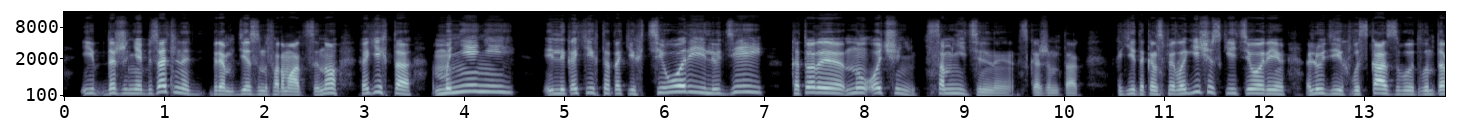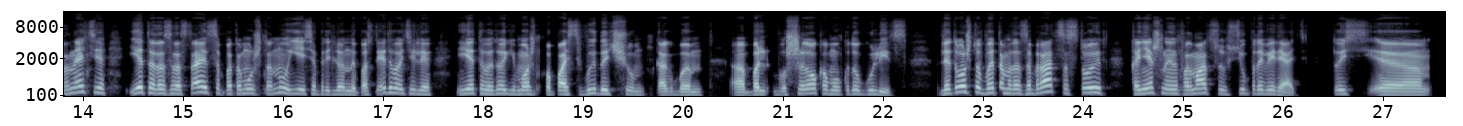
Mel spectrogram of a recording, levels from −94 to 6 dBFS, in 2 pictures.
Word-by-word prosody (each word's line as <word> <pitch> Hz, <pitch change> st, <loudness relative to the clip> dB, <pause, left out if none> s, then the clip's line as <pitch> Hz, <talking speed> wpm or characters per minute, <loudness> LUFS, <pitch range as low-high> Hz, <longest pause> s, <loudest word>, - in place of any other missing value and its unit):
И 190 Hz, +1 st, -5 dB
даже 185 Hz, +1 st, 0 dB
необязательно 185 Hz, +3 st, +2 dB, 0.2 s
прям 150 Hz, -3 st, +2 dB
дезинформации, 140 Hz, -4 st, -1 dB
но 195 Hz, +5 st, +1 dB, 0.2 s
каких-то 190 Hz, -5 st, +2 dB, 0.2 s
мнений 245 Hz, -, 0 dB, 0.2 s
или 175 Hz, +1 st, -2 dB
каких-то 190 Hz, +1 st, -3 dB
таких 170 Hz, -2 st, -5 dB
теорий 235 Hz, +1 st, +2 dB
людей, 225 Hz, +6 st, -3 dB, 0.2 s
которые 205 Hz, 0 st, +5 dB
ну 210 Hz, +3 st, -2 dB
очень 195 Hz, -5 st, -2 dB
сомнительные, 125 Hz, -, -6 dB
скажем 110 Hz, -2 st, -8 dB
так. 100 Hz, 0 st, -7 dB, 0.3 s
Какие-то 160 Hz, +3 st, -4 dB
конспирологические 190 Hz, -, -2 dB
теории, 170 Hz, -2 st, +1 dB, 0.2 s
люди 175 Hz, +1 st, -2 dB
их 160 Hz, -3 st, -2 dB
высказывают 155 Hz, -2 st, +3 dB
в 150 Hz, -, -5 dB
интернете. 205 Hz, -, +1 dB, 0.2 s
И -, -, -6 dB
это 220 Hz, -3 st, +6 dB
разрастается, 185 Hz, +4 st, +2 dB
потому 170 Hz, +2 st, -2 dB
что, 170 Hz, -1 st, -5 dB
ну, 215 Hz, +1 st, -2 dB
есть 175 Hz, -1 st, -1 dB
определенные 155 Hz, -3 st, -3 dB
последователи, 175 Hz, -8 st, -1 dB, 0.2 s
и 165 Hz, -, -7 dB
это 185 Hz, -1 st, +3 dB
в 165 Hz, -, +1 dB
итоге 170 Hz, -2 st, -2 dB
может 160 Hz, -1 st, 0 dB
попасть 150 Hz, -1 st, +4 dB
в 140 Hz, -, -19 dB
выдачу, 165 Hz, -6 st, -1 dB
как 130 Hz, 0 st, +1 dB
бы, 125 Hz, -2 st, -1 dB, 0.3 s
а, 115 Hz, 0 st, +2 dB
боль 150 Hz, +6 st, +3 dB, 0.2 s
широкому 175 Hz, +1 st, +1 dB
кругу 160 Hz, -1 st, -5 dB
лиц. 130 Hz, -9 st, -5 dB, 0.3 s
Для 180 Hz, +5 st, +4 dB
того, 245 Hz, +2 st, +6 dB
чтоб 225 Hz, -4 st, 0 dB
в 200 Hz, -, -3 dB
этом 205 Hz, -2 st, +2 dB
разобраться, 185 Hz, +6 st, +2 dB
стоит, 210 Hz, +4 st, +1 dB, 0.2 s
конечно, 190 Hz, +2 st, +3 dB
информацию 175 Hz, +1 st, +1 dB
всю 175 Hz, +5 st, -9 dB
проверять. 165 Hz, -2 st, 0 dB, 0.2 s
То 165 Hz, -, -10 dB
есть 165 Hz, 0 st, -5 dB
эм 130 Hz, -2 st, +3 dB
175 Hz, 140 wpm, -23 LUFS, 155-200 Hz, 0.3 s, это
